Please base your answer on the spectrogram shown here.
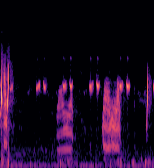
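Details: Common quail from Pakistan's Punjab: a sharp, high, clipped note pair, then two bursts of low nasal buzzy notes, with short piping dots scattered between. Quiet background.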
